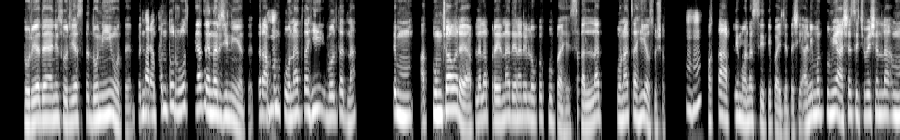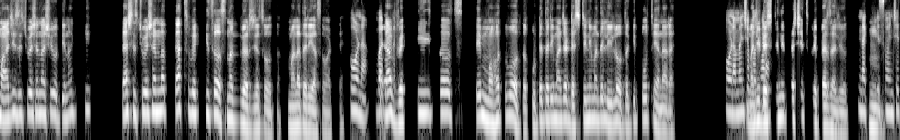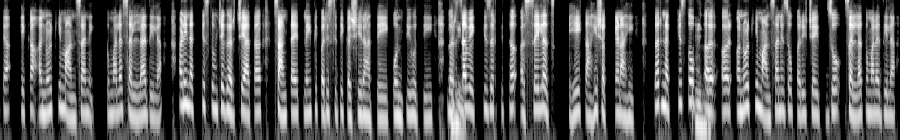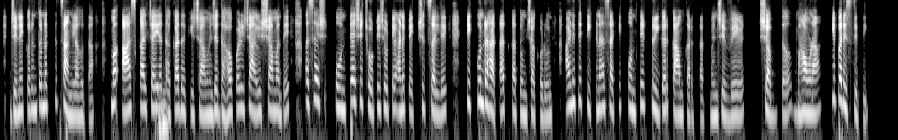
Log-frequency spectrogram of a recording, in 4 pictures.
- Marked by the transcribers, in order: in English: "एनर्जीने"; in English: "सिच्युएशनला"; in English: "सिच्युएशन"; in English: "सिच्युएशनला"; in English: "डेस्टिनीमध्ये"; in English: "डेस्टिनी"; in English: "प्रिपेअर"; other background noise; in English: "ट्रिगर"
- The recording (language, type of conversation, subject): Marathi, podcast, रस्त्यावरील एखाद्या अपरिचिताने तुम्हाला दिलेला सल्ला तुम्हाला आठवतो का?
